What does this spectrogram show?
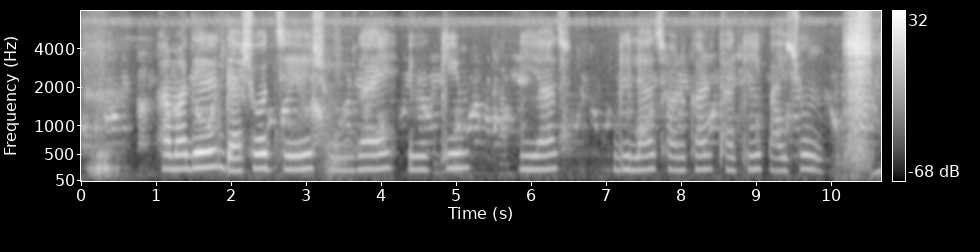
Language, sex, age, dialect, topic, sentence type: Bengali, female, 18-24, Rajbangshi, banking, statement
